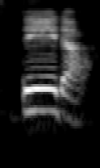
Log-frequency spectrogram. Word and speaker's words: data: And the other one is da instead of da. Oke data. Oke the correct one is data.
